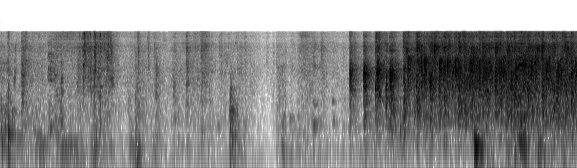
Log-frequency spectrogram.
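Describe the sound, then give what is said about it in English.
An audience claps, starting with scattered claps and murmuring before swelling into loud, dense, sustained applause that fills the last several seconds. “I don't know if I'd be applauding.”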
